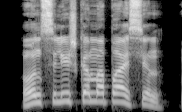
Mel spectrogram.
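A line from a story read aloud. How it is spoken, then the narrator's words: Shout from back rows. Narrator (Russian): выкрикнул кто-то из задних рядов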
